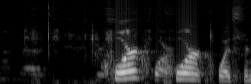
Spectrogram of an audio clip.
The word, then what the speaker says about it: Quark: Quark was the name of it. It's actually a U.S. company, but its headquarters is in Toronto. How do you spell that? Q-U-A-R-K, Yeah. like quack, but quark.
